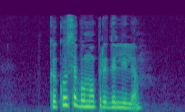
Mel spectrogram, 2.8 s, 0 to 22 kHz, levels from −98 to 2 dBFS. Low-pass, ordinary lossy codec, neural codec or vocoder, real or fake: 19.8 kHz; AAC, 32 kbps; vocoder, 44.1 kHz, 128 mel bands every 256 samples, BigVGAN v2; fake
